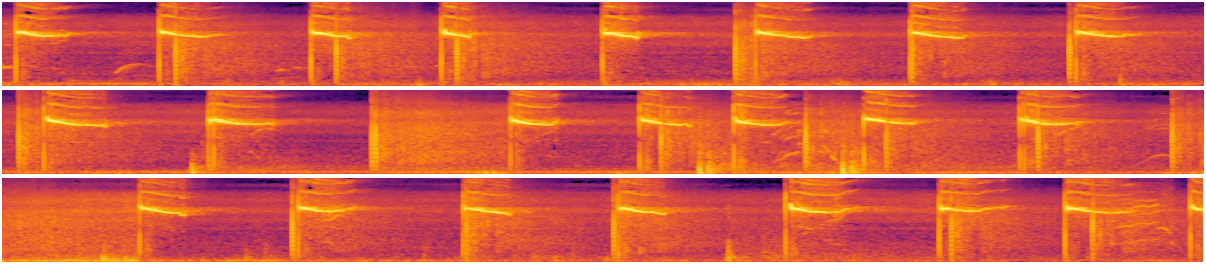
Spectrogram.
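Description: Firecrackers bang sharply, one after another at a steady pace.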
